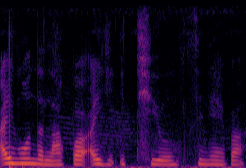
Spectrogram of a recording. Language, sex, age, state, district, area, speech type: Manipuri, female, 18-30, Manipur, Chandel, rural, spontaneous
